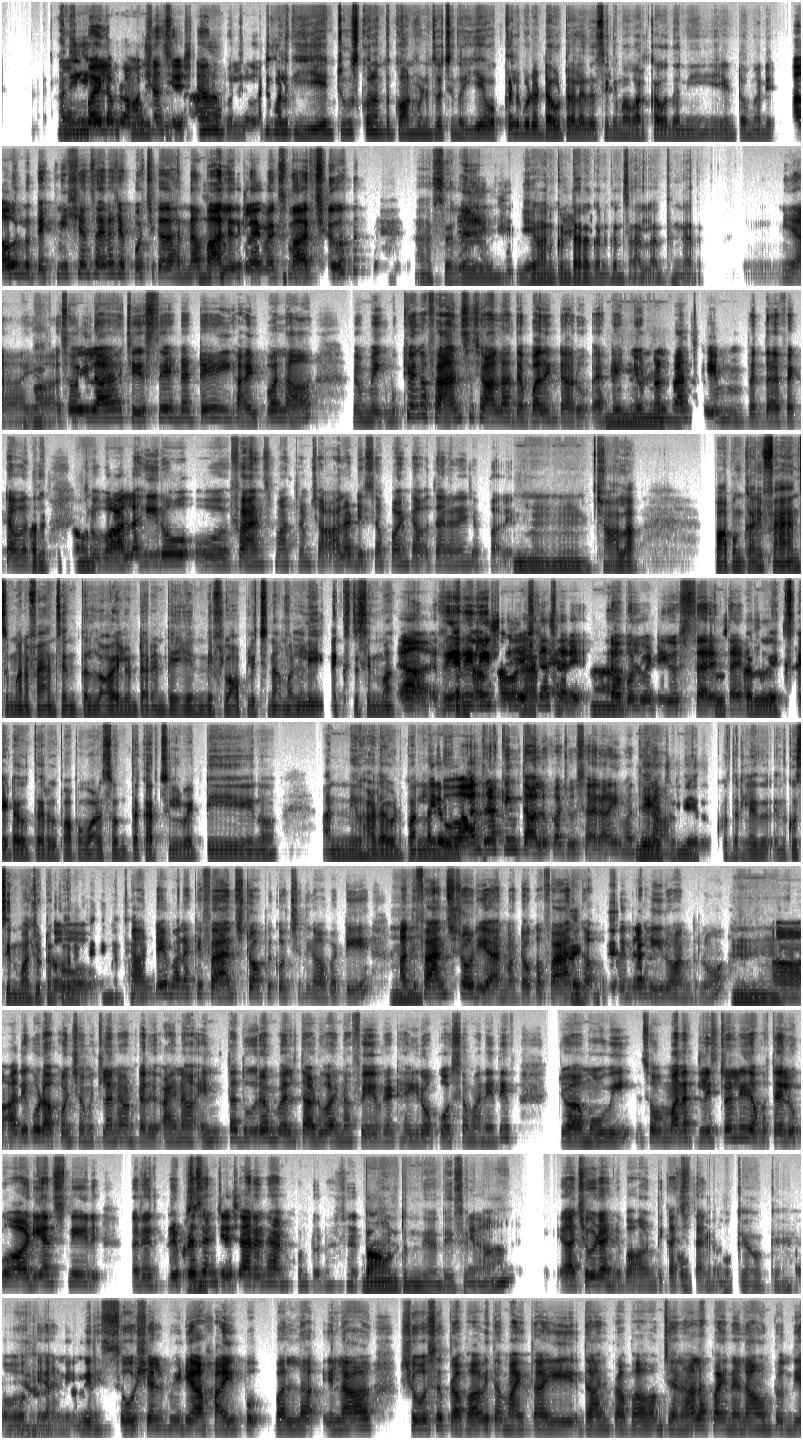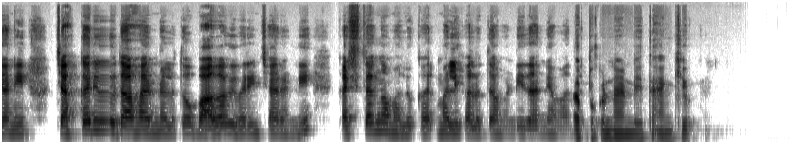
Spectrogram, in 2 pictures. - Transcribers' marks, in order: in English: "ప్రమోషన్స్"; in English: "కాన్ఫిడెన్స్"; tapping; other background noise; in English: "డౌట్"; in English: "వర్క్"; in English: "టెక్నీషియన్స్"; chuckle; in English: "క్లైమాక్స్"; laugh; other noise; in English: "సో"; in English: "హైప్"; in English: "ఫ్యాన్స్"; in English: "న్యూట్రల్ ఫాన్స్‌కి"; in English: "ఎఫెక్ట్"; in English: "సో"; in English: "ఫ్యాన్స్"; in English: "డిసప్పాయింట్"; in English: "ఫ్యాన్స్"; in English: "ఫ్యాన్స్"; in English: "లాయల్"; giggle; in English: "నెక్స్ట్"; in English: "ఎనౌన్స్"; in English: "ఎక్సైట్"; in English: "యూ నో"; in English: "సో"; in English: "ఫ్యాన్స్ టాపిక్"; in English: "ఫ్యాన్స్ స్టోరీ"; unintelligible speech; in English: "ఫ్యాన్‌గా"; in English: "ఫేవరైట్ హీరో"; in English: "మూవీ. సో"; in English: "లిటరల్లీ"; in English: "ఆడియన్స్‌ని రి రి రిప్రజెంట్"; in English: "ప్రజెంట్"; giggle; in English: "సోషల్ మీడియా హైప్"; in English: "షోస్"
- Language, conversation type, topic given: Telugu, podcast, సోషల్ మీడియాలో వచ్చే హైప్ వల్ల మీరు ఏదైనా కార్యక్రమం చూడాలనే నిర్ణయం మారుతుందా?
